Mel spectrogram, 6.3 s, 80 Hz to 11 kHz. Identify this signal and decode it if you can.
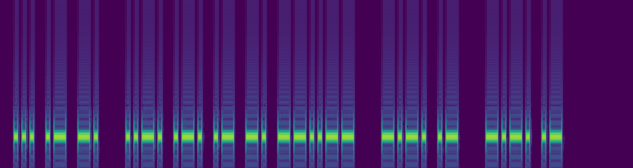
Morse code, heard as a keyed tone, about 30 wpm, 700 Hz. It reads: SAN FRAN, CA CA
